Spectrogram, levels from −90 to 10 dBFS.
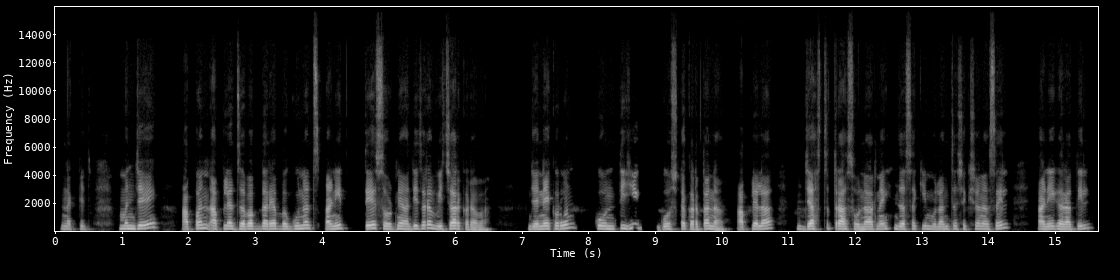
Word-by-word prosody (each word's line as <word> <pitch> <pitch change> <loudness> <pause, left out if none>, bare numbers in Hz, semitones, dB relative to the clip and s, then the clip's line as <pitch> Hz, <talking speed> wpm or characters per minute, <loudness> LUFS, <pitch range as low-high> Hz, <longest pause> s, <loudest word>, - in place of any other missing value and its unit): नक्कीच. 170 -1 -8 0.4
म्हणजे 215 +7 +3 0.4
आपण 220 +7 +1
आपल्या 205 +1 +3
जबाबदाऱ्या 190 0 +3
बघूनच 200 +5 -1
आणि 190 +5 +3 0.4
ते 225 +2 +6
सोडण्याआधी 195 -1 0
जरा 220 +3 +2
विचार 190 +3 +4
करावा, 155 -4 -2 0.7
जेणेकरून 200 +7 +1 0.3
कोणतीही 205 +5 -1 0.3
गोष्ट 180 +1 -2
करताना 175 -1 +1 0.3
आपल्याला 190 +5 +2 0.5
जास्त 185 +1 +3
त्रास 185 -1 +4
होणार 170 +1 +2
नाही. 185 +2 -1 0.2
जसं 185 +2 0
की 195 - -4
मुलांचं 175 0 -3
शिक्षण 195 -1 -5
असेल 205 +7 -2 0.5
आणि 180 +1 +1
घरातील 185 +5 0
190 Hz, 105 wpm, -23 LUFS, 175-205 Hz, 0.7 s, ते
